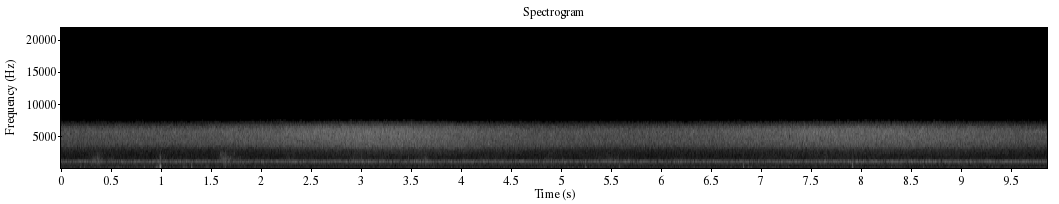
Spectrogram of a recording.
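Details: Dense chorus of Magicicada tredecassini (Brood XIX) with M. tredecim in the background, Tyler Bend Park near Marshall, Arkansas, 30 May 2011: a continuous high buzz that slowly swells and fades; Cassin's 17-year cicada.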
